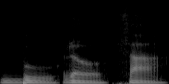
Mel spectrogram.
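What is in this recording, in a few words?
"burotha", concatenated syllables; Affixing experiment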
